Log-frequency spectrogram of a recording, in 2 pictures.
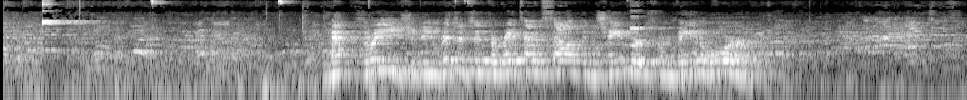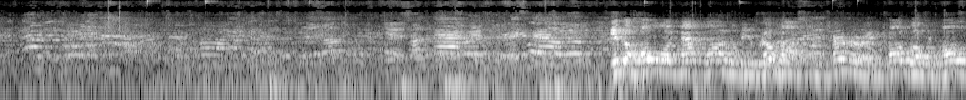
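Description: Men and women in a crowd talk in the background.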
